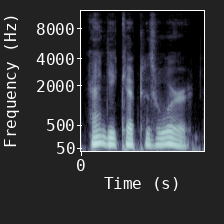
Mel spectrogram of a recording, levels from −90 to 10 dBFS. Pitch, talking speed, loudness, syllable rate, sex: 105 Hz, 245 wpm, -15 LUFS, 5.0 syllables/s, male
